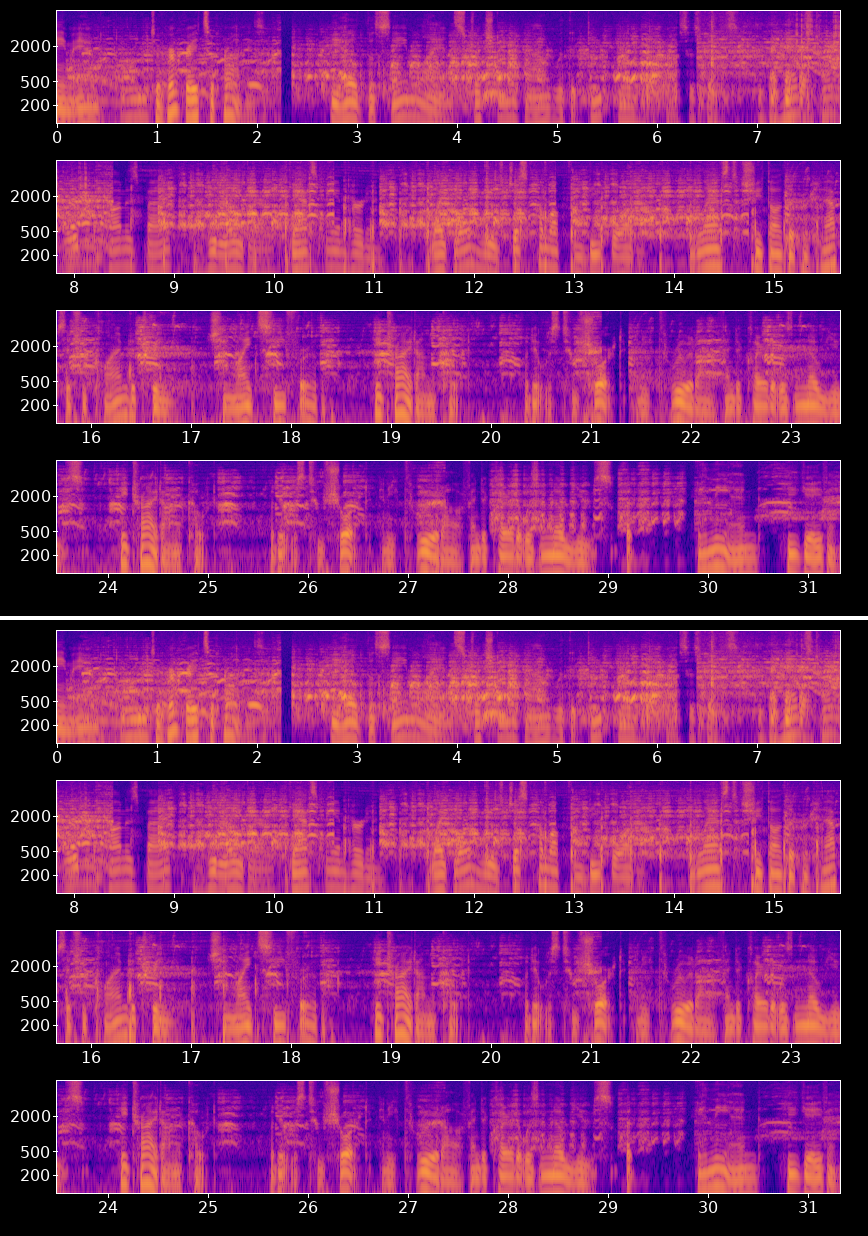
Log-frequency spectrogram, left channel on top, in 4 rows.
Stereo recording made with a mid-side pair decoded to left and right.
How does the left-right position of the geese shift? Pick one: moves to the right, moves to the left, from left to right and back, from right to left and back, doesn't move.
moves to the left.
